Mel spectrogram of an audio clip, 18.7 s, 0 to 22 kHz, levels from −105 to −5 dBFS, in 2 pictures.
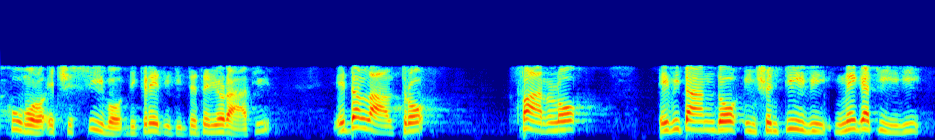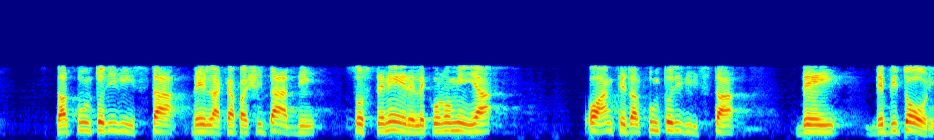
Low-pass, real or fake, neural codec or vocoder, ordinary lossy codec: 3.6 kHz; fake; codec, 16 kHz, 4 kbps, FreqCodec, larger model; none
